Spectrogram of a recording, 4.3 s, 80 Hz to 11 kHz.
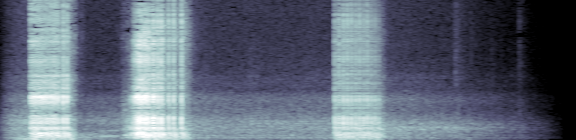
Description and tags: creak window short
The window at my work creaks real bad. Try downpitching this sound a lot, that's more fun. Recorded with Zoom H4n
creak, close, shorter, window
